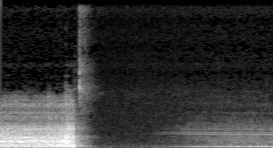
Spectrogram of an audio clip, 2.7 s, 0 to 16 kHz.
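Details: Cheap switch-mode ham radio power supply radiating carriers across the AM band, heard on a receiver as the NR-1 active noise blanker is switched: loud hiss cuts out, then steady low hum and faint high tone over quiet static.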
